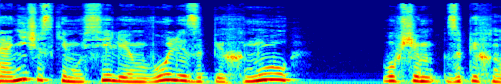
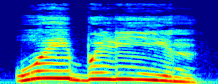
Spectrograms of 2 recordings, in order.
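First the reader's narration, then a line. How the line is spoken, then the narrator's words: Girl wailing. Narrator (Russian): взвыла девушка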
